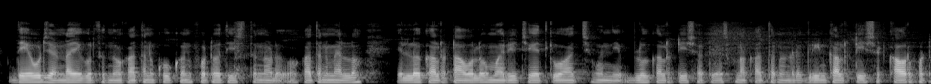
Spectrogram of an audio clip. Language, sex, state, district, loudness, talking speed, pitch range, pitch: Telugu, male, Andhra Pradesh, Krishna, -22 LUFS, 185 wpm, 95-100 Hz, 100 Hz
